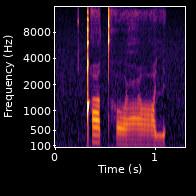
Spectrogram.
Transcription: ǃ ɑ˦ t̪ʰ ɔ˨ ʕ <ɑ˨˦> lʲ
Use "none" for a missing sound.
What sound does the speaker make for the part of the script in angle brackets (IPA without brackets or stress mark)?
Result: ɑ˨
